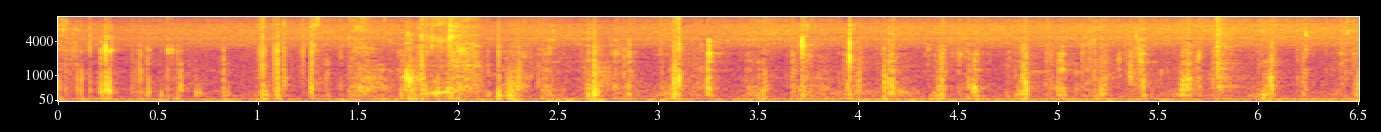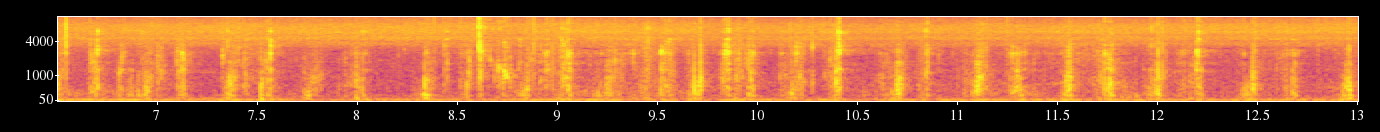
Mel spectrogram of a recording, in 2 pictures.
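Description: A person biting and chewing a rubbery octopus tentacle in sauce: a quick, irregular run of sharp mouth clicks, with louder, longer mouth noises right at the start and about two seconds in.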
